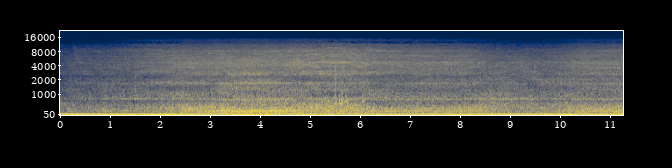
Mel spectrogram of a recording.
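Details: BMW E39 528 with a no-start/runs-badly problem and a P0335 crank sensor code, three crank sensors replaced, airbox off, just after a hard start. Uneven, lumpy idle that wanders and never settles, though somewhat better; cold start still doggy; cause unknown.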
